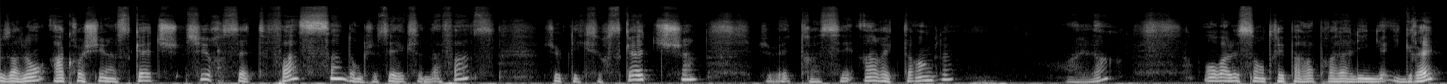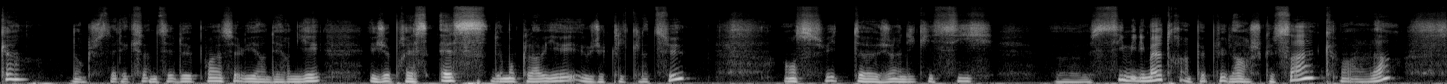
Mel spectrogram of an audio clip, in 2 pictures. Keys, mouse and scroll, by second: 0.5-1.1 scroll up 1, 1.1 click, 5.3 click, 6.5-7.5 right drag, 8.1 click, 9.3 click, 10.5 click, 11.5 scroll up 1, 12.0-13.1 right drag, 12.2 scroll up 1, 13.8 click, 14.9 click, 16.3 click, 20.0-23.2 drag, 23.4 click, 25.2 click, 26.5-27.2 typing.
